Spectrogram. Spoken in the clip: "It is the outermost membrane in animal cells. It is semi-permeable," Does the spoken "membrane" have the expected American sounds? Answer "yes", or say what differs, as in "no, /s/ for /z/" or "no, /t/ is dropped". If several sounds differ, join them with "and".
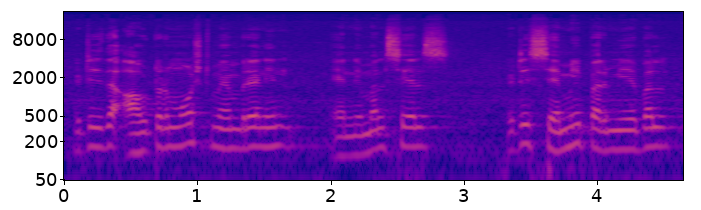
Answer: yes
